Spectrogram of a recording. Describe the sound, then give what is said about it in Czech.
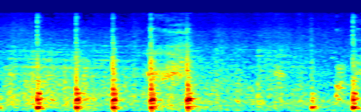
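A train rolling past, its wheels making a steady clickety-clack of sharp, evenly spaced knocks over a low rumbling background, with no voices. “Jede vlak. Aspoň překryje ten randál.”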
